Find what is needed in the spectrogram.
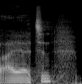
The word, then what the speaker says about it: Ayrton: In Brazil 1994, Murray once again tried to revert to the correct pronunciation of Ayrton, but the British public would have none of it and gave him abuse. That doesn't sound like the British public at all. So Murray switched back to Ayrton.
